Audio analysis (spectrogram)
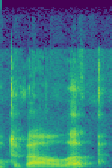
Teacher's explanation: stress is on the middle syllable vel that has the clear vowel eh. And watching out for the V sound that you have teeth and lip connecting and the sound continues, v, vel.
